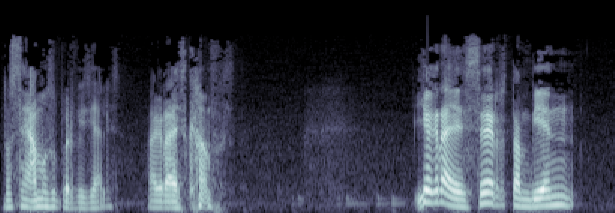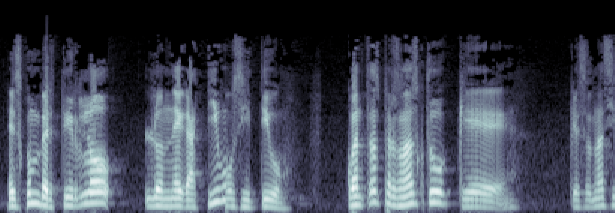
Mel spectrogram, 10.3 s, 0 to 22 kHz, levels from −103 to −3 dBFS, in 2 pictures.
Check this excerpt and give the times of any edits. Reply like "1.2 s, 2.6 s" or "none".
3.5 s, 4.9 s, 6.2 s, 7.0 s, 7.8 s, 8.6 s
